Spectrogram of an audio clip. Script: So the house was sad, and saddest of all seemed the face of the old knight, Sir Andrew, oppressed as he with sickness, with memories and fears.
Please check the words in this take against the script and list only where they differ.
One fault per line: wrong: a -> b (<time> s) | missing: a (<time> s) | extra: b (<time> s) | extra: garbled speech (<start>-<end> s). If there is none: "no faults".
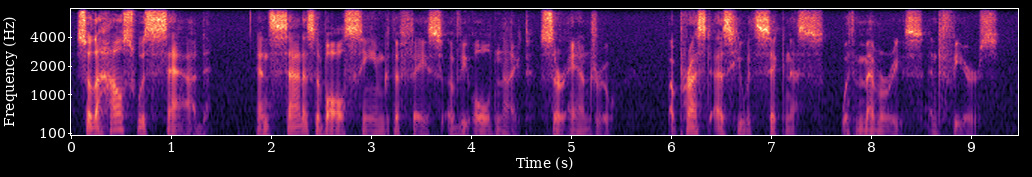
no faults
